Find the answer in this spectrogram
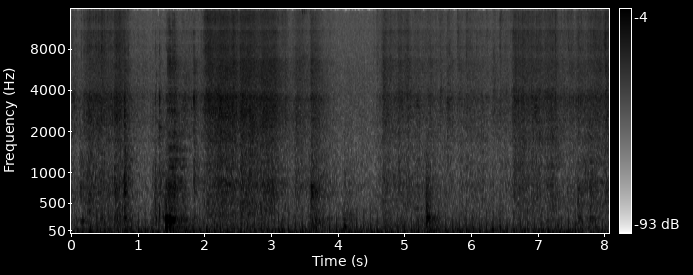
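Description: Faint rustling of a clear plastic bag as it is pulled off a machine and handled, with a few soft knocks of handling.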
